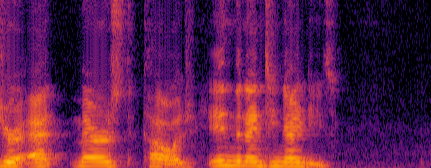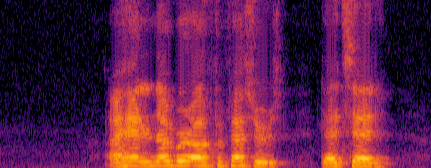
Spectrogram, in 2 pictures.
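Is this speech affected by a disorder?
Yes: cerebral palsy; walks with crutches.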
